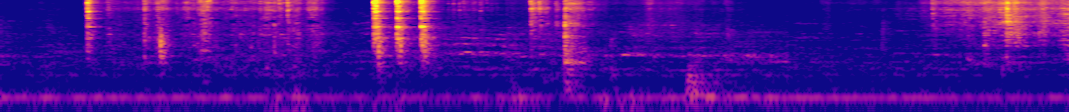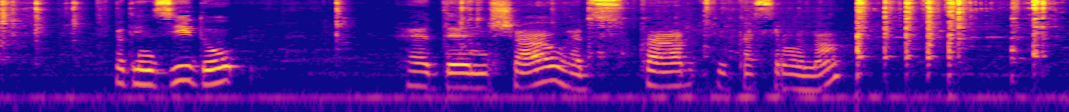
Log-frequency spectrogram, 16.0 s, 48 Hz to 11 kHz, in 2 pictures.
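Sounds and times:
whisk clinking against glass bowl: 0:14.4 - 0:16.0.

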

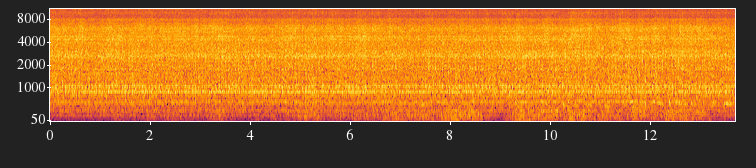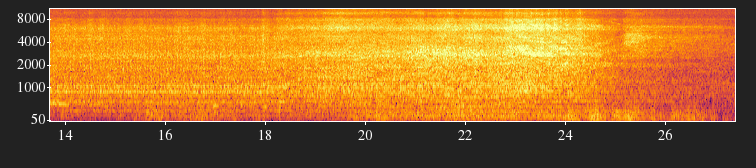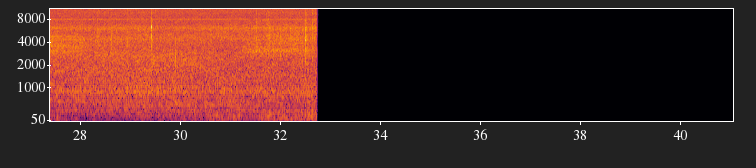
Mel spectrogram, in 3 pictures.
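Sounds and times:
fire engine diesel idling: 0:00.0 - 0:32.8.

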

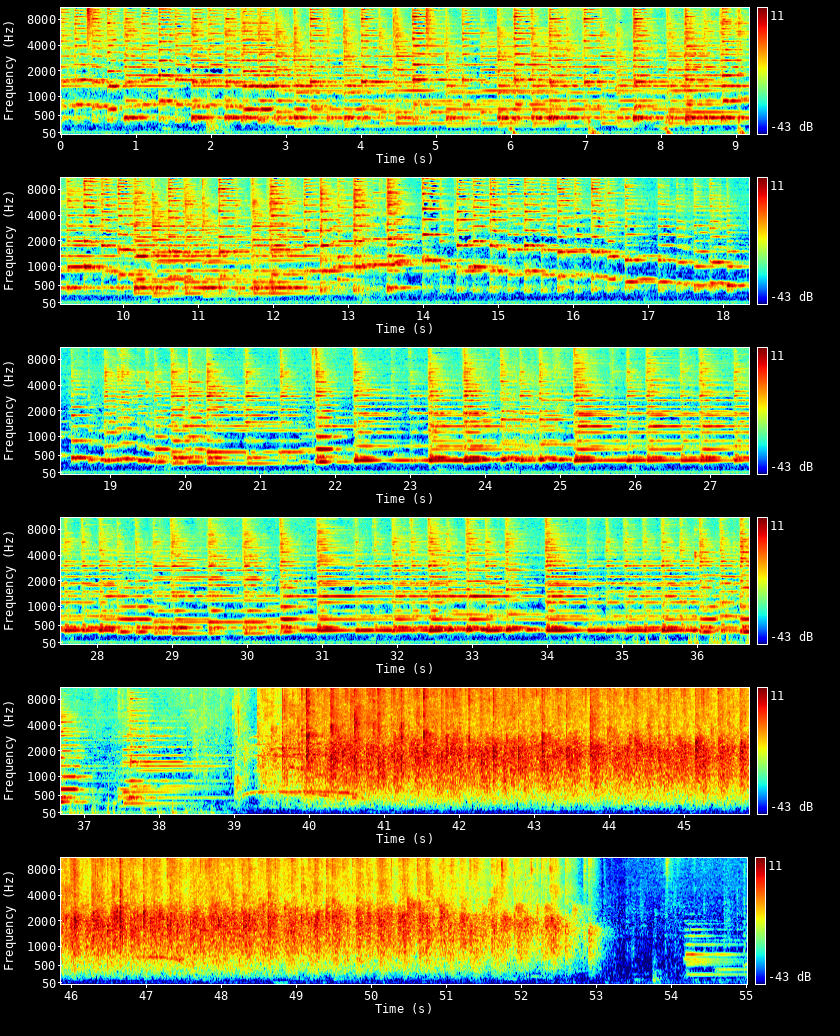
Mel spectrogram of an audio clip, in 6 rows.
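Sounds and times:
mandolin picked in a reverberant room: 0:00.0 - 0:39.0, 0:53.0 - 0:55.0.

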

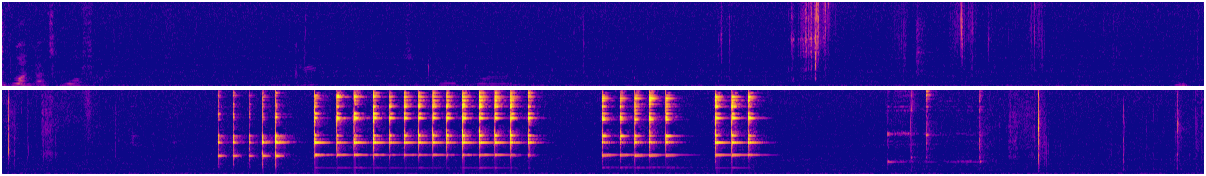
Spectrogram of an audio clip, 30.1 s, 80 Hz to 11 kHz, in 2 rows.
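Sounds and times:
spoon clinking against china cup: 0:17.7 - 0:21.8, 0:22.5 - 0:24.7.

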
